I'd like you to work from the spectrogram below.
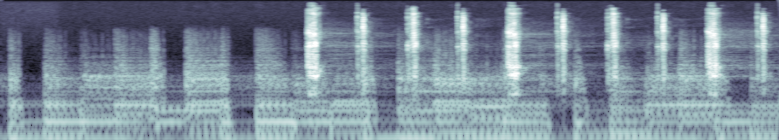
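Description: Clock ticking at midnight in a Hindi cartoon story, a steady run of sharp, bright ticks, about four per second, over a continuous background music bed.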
